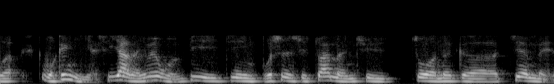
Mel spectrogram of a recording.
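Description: Nothing stood out on listening to this speech recording, which has the narrow band of G.711 telephone coding, with nothing above about 3.8 kHz.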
